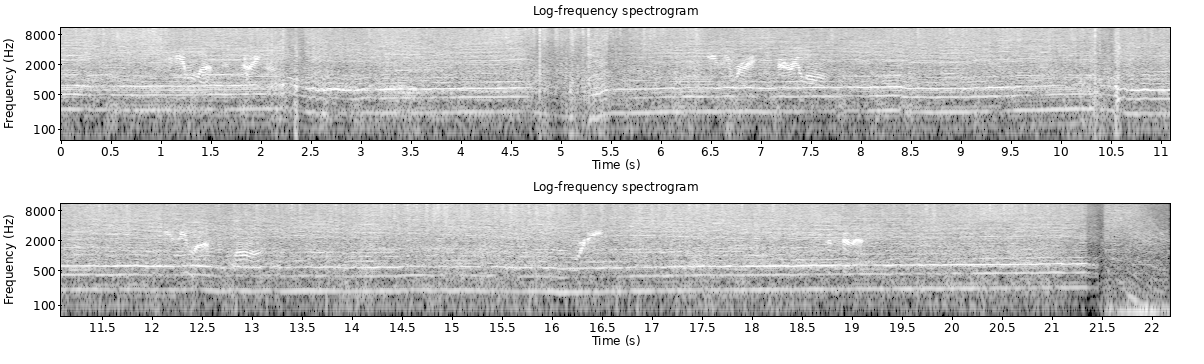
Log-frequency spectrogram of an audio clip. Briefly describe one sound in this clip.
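Tyres crunch and skid on gravel.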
